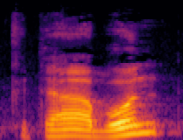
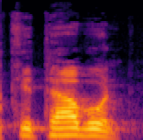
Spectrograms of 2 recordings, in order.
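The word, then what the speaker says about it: كتابٌ: Though written as a double vowel, it is pronounced as a short vowel followed by quiescent noon. This is crucial for scansion. Let us take this example. Kitabun.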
